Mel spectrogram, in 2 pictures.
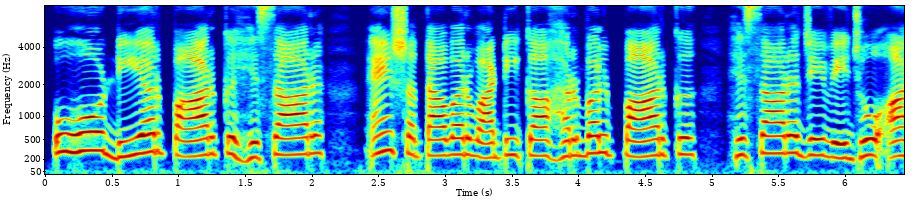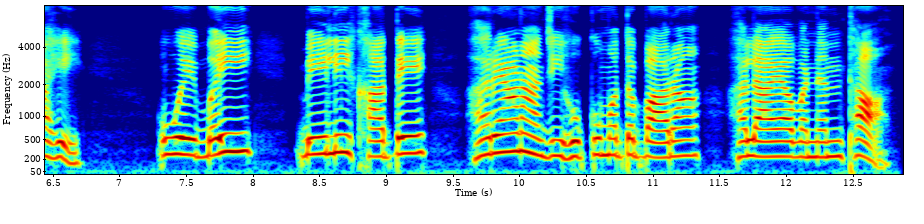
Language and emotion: Sindhi, neutral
